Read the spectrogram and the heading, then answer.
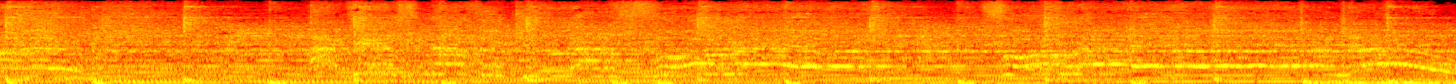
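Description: A man yells loudly and continuously over a second voice, with the two overlapping voices forming a dense, strained wall of shouting that runs for several seconds.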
